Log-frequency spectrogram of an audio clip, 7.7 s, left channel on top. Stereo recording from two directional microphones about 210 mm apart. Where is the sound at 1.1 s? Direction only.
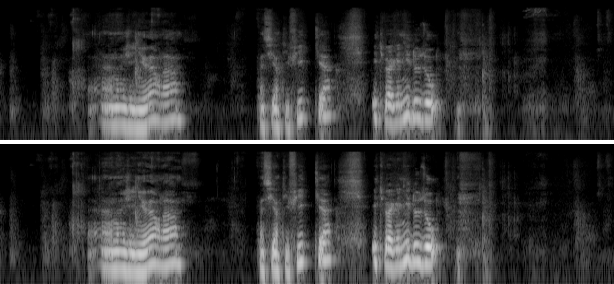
35° right (ahead or behind).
